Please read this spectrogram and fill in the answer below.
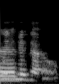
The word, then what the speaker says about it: Wendigo: Or Wendigo, I'm not sure. – Wendigo. – Wendigo. – Wendigo? – Wendigo. – So that's how you pronounce it.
